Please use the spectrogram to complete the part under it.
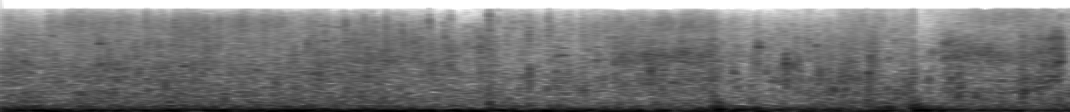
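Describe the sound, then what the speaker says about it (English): A huge explosion in the Medal of Honor: Warfighter video game rolls out as a deep, sustained rumbling boom with dusty low-end roar, heard alone without talk. "Oh, that was a huge explosion."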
